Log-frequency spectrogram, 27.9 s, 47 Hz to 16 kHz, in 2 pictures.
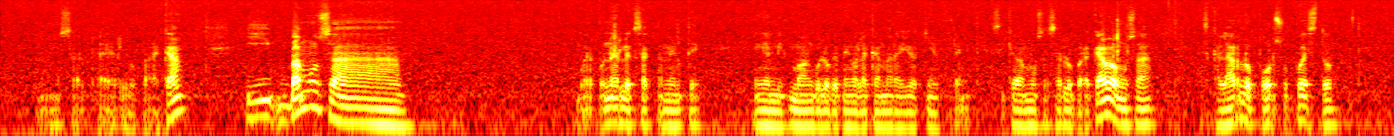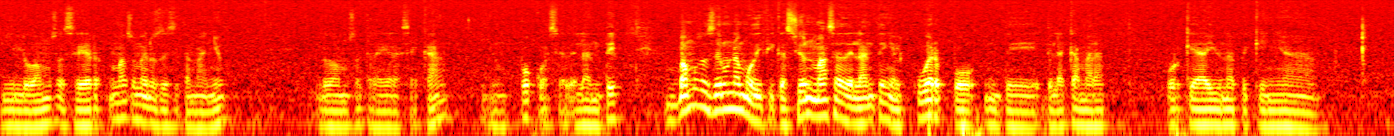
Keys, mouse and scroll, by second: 0.5-2.0 drag, 3.4-5.4 middle drag, 5.8 scroll down 1, 6.4-8.3 shift+middle drag, 9.5-10.8 drag, 11.3 s, 15.3 click, 16.5-18.3 drag, 18.6 middle click, 19.8-22.4 drag, 20.8-22.4 right drag, 25.3-26.3 drag, 27.4-27.7 scroll up 2.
